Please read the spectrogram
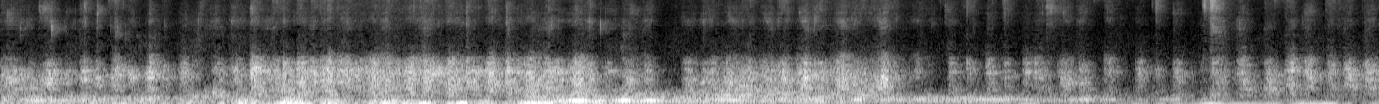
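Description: Faint, soft rubbing of a small facial sponge working exfoliating gel over wet skin, barely above room tone.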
